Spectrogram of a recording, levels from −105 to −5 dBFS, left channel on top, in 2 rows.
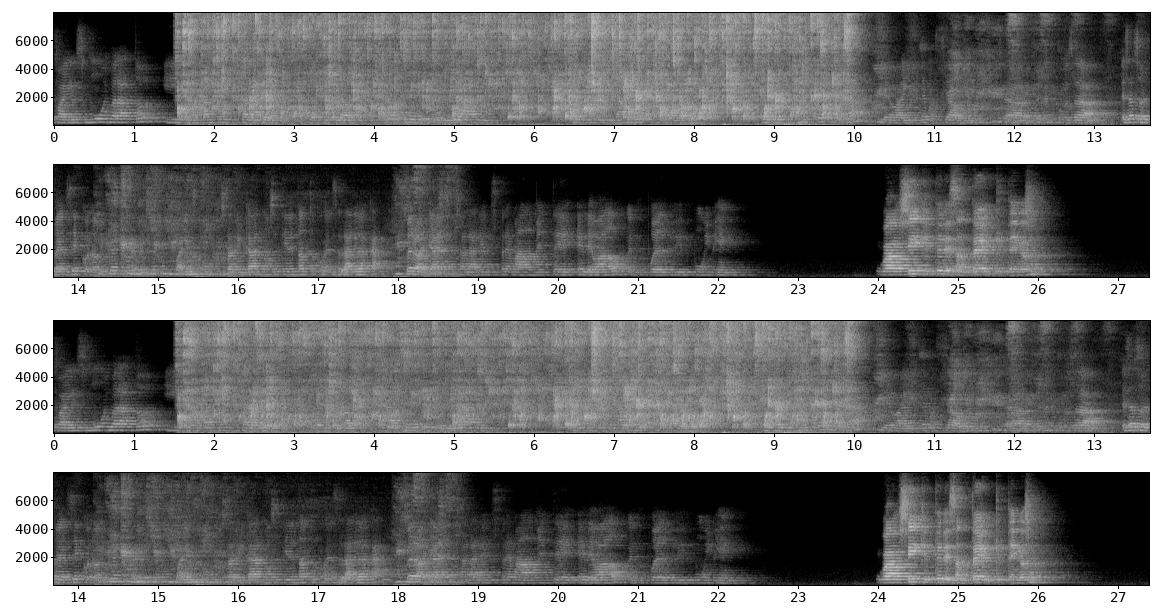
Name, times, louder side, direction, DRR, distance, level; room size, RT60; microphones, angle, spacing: voice 1, 0.0-5.5 6.5-8.1 8.8-11.6 11.9-13.0 13.3-22.2, left 1 dB, 75° left, -1 dB, 0.6 m, -44 dB
sound 1, 1.5-10.0, left 2 dB, 40° left, 0.7 m, -32 dB
sound 2, 9.0-18.8, equal, 5° right, 1.0 m, -49 dB
voice 2, 24.0-26.0, right 2 dB, 30° right, -2 dB, 0.4 m, -32 dB
2.5 x 2.2 x 2.2 m, 1.0 s
head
